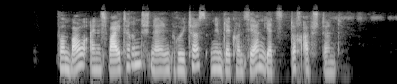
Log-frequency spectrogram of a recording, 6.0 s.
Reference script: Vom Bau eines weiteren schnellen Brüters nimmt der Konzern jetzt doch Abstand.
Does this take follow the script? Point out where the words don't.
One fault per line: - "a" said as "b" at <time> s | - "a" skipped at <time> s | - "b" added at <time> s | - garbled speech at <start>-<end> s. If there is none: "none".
none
